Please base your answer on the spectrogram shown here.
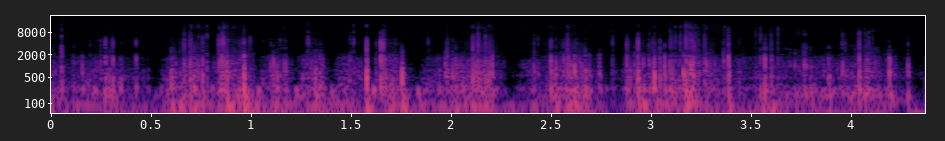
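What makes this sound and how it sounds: A metal-spiked derma roller is rolled across a fine white fabric mesh net pulled over a microphone. It makes a steady, scratchy crunch of dense crackling with a heavy low rumble underneath and little brightness. The level rises and dips slightly as the roller moves back and forth.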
